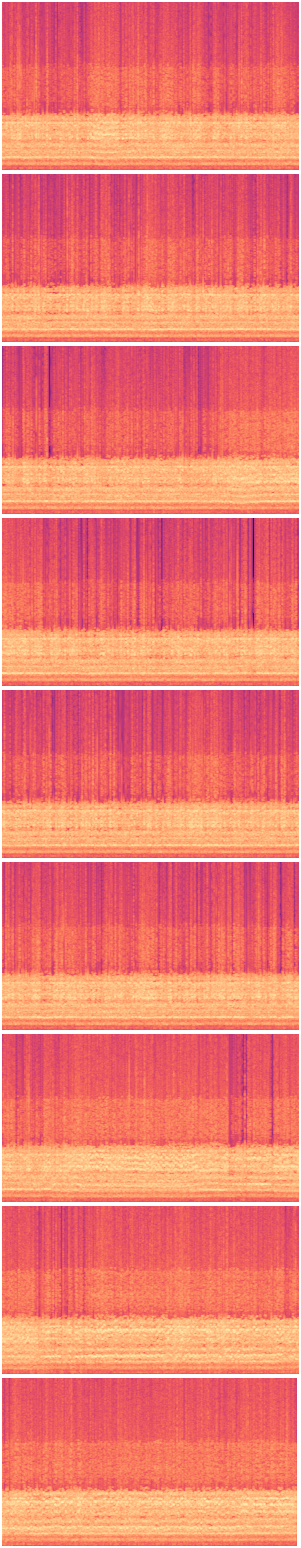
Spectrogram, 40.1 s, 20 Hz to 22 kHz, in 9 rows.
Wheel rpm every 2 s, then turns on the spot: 230, 230, 230, 230, 230, 230, 230, 230, 230, 240, 230, 230, 230, 230, 210, 210, 210, 210, 210, 220.
none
